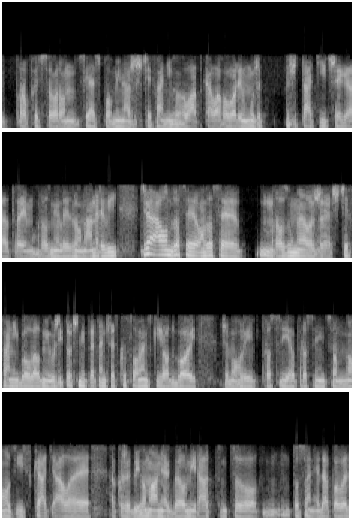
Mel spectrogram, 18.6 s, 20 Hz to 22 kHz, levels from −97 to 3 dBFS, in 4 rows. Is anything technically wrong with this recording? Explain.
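Yes. Two technical faults can be heard in this speech recording.

Throughout, the speech carries plainly audible G.729 codec damage, consistent with a low-rate VoIP codec around 8 kbit/s. The decoder rebuilds each 10 ms frame from a vocal-tract filter, a pitch predictor and a handful of pulses rather than the true waveform, so the voice sounds rough and slightly synthetic. A spectrogram shows nothing above 4 kHz and smeared, grainy harmonics below it.

From about 8.93 to 9.06 s there is VoIP packet loss concealed by the speech codec. The gap points to one lost packet of roughly 20 ms. The decoder filled it by repeating its last pitch and filter with falling gain, and because each frame builds on the previous one, the voice stays weak and distorted until about 9.06 s. It sounds like a brief buzzy tone or coloured noise that fades. The waveform shows a short decaying stretch, and a spectrogram shows flattened, repeated harmonics there.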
